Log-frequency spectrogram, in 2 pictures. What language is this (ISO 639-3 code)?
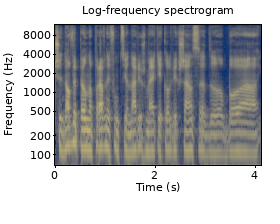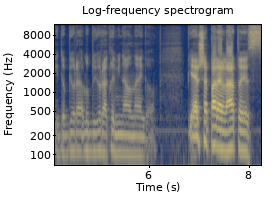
pol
